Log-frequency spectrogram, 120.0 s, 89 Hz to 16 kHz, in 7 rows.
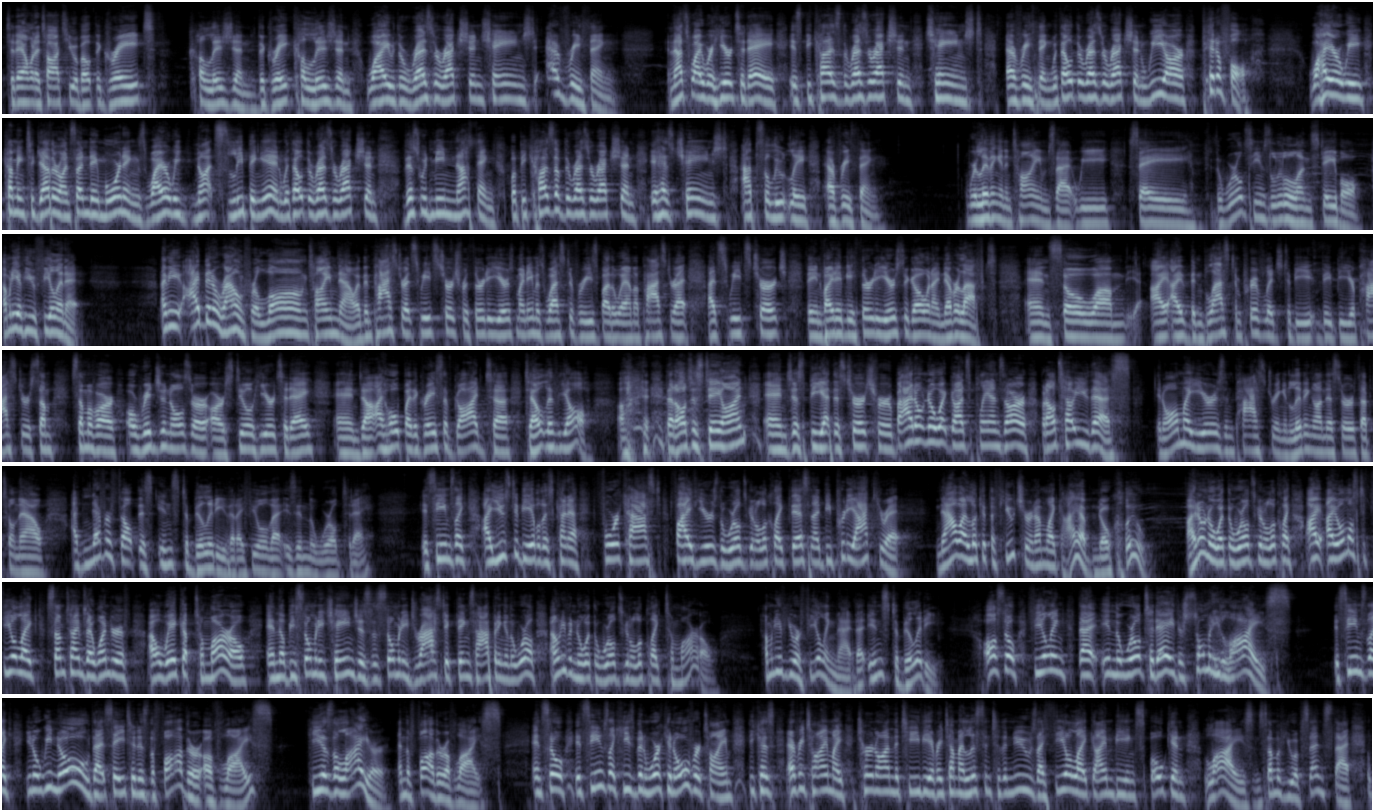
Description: In a world that feels unstable and uncertain, this Easter message points to the one unshakable truth—the resurrection of Jesus Christ. Looking at Psalm 16 and Acts 2, this sermon shows how Jesus faced death with hope, broke the power of the grave, and rose into eternal joy.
